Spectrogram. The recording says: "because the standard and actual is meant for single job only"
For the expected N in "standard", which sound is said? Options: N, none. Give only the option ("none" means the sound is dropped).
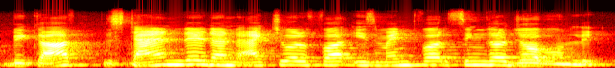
N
